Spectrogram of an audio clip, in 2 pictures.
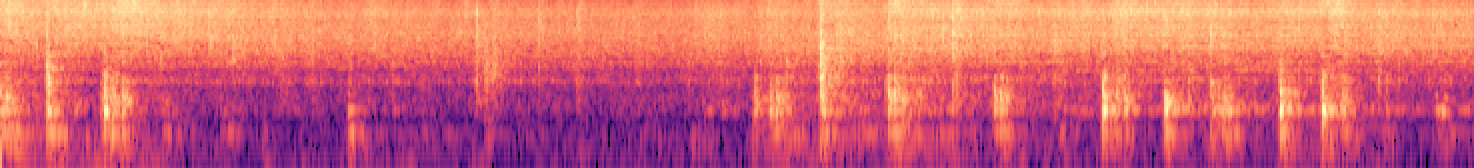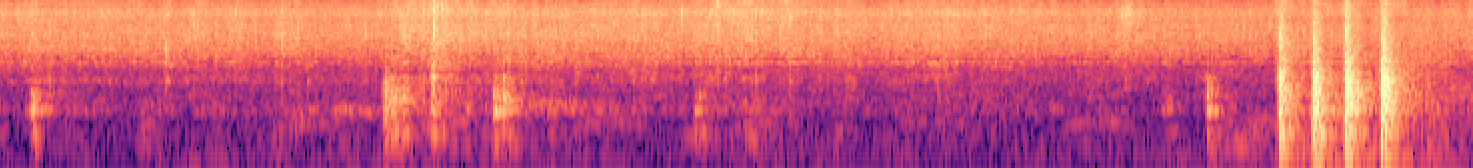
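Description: Momo filling with cabbage is stirred and fried in a pan, a quiet, steady sizzle broken by irregular scrapes and clacks of the spoon against the pan, ending in a short burst of louder rapid scraping.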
